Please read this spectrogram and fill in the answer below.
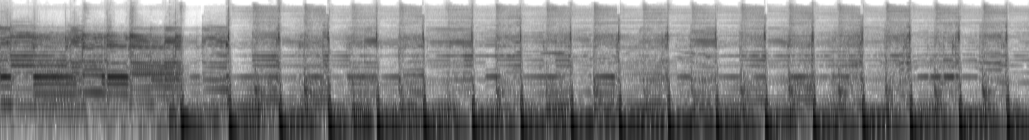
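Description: Live rock band playing an instrumental break: electric guitar plays a fast lead line, and about two seconds in the drum kit and bass come in under it with a steady beat.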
